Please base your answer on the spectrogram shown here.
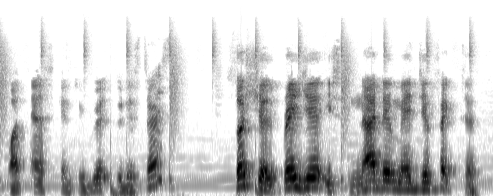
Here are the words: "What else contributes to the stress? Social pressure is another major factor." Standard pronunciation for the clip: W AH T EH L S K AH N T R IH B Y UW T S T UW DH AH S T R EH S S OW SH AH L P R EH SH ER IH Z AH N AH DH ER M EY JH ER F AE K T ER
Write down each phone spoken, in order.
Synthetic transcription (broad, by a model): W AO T EH L S K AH N T R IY B Y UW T T UW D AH S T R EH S S OW SH AH L P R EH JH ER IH S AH N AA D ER M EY JH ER F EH K T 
